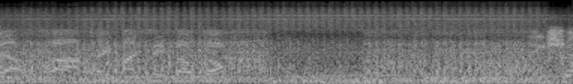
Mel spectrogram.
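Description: A helicopter idling on the ground in Kenya gives a loud, steady rotor and engine roar close by that fills the whole clip, with people talking over it.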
